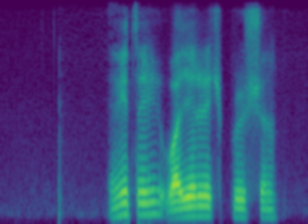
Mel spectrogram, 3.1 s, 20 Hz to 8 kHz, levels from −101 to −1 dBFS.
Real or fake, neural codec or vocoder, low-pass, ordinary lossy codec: fake; codec, 24 kHz, 0.9 kbps, WavTokenizer, large speech release; 7.2 kHz; Opus, 24 kbps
